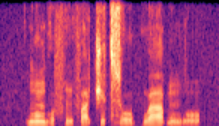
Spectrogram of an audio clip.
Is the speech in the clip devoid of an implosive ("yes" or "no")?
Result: no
